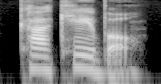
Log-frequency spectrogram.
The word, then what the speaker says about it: Kakeibo: In Japan, there's a 100-year-old budgeting system called Kakeibo, pronounced Kakeibo.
